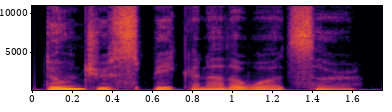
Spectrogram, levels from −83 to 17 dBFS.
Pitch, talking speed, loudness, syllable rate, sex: 160 Hz, 205 wpm, -17 LUFS, 5.1 syllables/s, male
